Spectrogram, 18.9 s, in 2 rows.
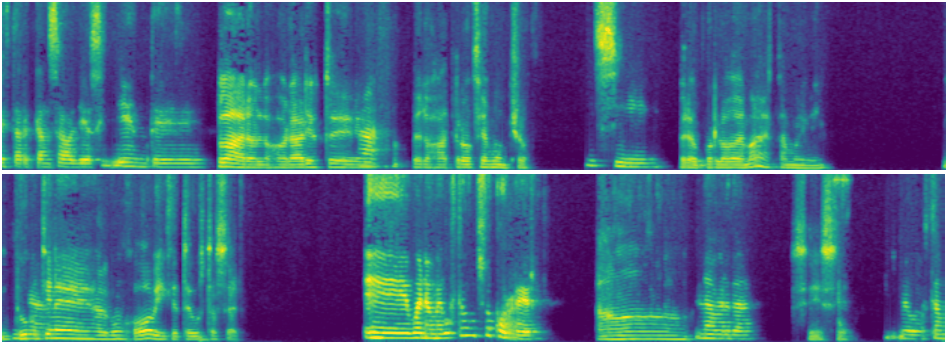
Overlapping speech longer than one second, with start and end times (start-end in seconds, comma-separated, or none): none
